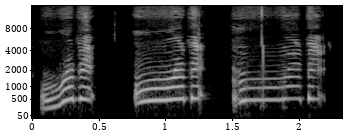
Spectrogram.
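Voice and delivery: high, quick ribbit; frog croak. Retold or imitated. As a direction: ribbit fast, like a frog hopping away. Frog hops about.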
